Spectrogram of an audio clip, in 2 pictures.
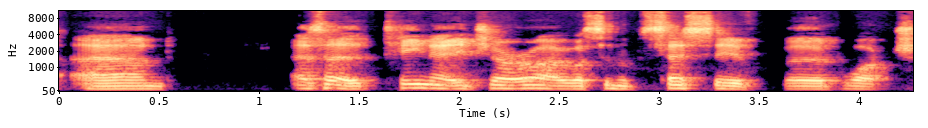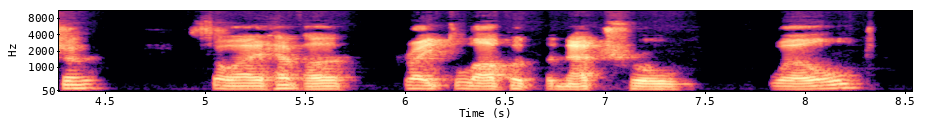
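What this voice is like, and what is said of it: Australian accent. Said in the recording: “I'm an Australian, you might tell from the accent.”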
